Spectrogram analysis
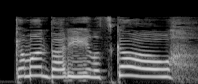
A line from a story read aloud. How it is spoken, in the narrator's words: I groaned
